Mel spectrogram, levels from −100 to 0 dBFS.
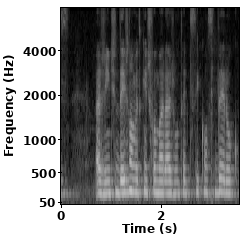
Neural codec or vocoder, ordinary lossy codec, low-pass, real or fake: none; none; none; real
